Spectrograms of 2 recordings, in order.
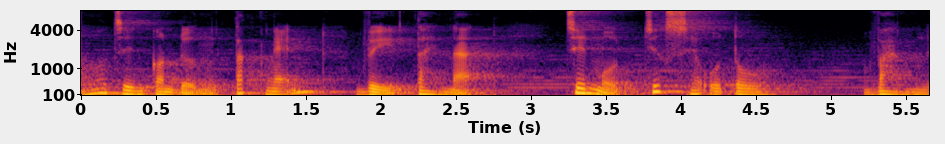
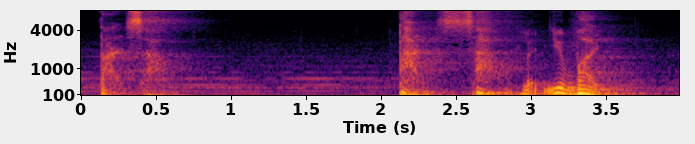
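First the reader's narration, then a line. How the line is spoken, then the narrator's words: Grief-stricken, tearful question. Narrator (Vietnamese): Kiên ôm cái xác lạnh lẽo của con, mếu máo hỏi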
